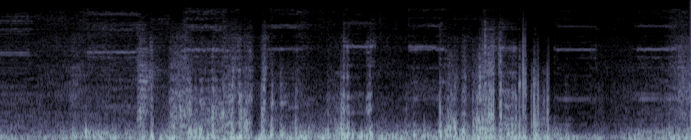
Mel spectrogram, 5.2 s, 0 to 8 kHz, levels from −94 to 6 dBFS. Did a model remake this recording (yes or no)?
yes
